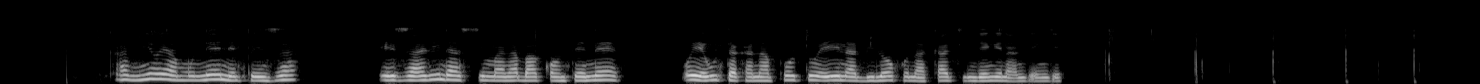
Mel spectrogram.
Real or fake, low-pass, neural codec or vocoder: real; 5.4 kHz; none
